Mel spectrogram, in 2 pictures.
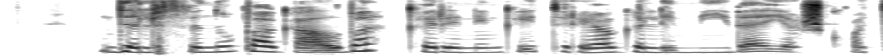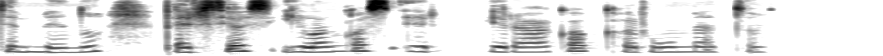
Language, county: Lithuanian, Vilnius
